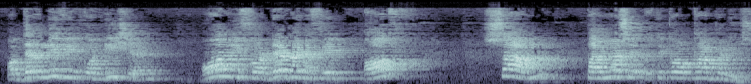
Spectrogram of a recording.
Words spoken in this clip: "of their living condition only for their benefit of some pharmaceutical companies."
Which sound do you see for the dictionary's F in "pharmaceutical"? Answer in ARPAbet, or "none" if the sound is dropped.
P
